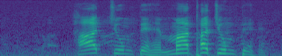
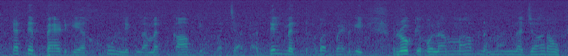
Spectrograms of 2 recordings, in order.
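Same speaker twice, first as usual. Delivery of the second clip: much softer, intimate tale-telling voice; hushed sermon storytelling; 3 semitones lower, 5 dB quieter than usual. Acted. Preacher telling the elder's childhood story, hushed and intimate. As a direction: draw the crowd in with a quiet story.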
